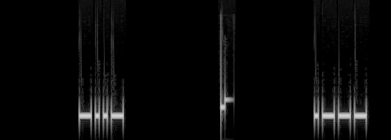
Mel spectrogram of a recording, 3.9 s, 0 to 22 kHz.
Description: Morse code, heard as a keyed tone, about 30 wpm, 700 Hz. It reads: X J
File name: Single-Letter-Number-30wpm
